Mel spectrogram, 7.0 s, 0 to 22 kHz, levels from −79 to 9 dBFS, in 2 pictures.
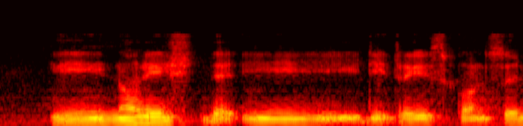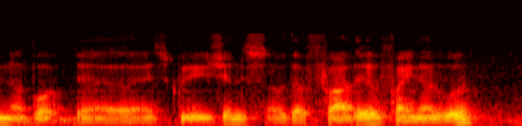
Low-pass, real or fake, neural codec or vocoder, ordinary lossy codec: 7.2 kHz; fake; codec, 16 kHz in and 24 kHz out, 2.2 kbps, FireRedTTS-2 codec; none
